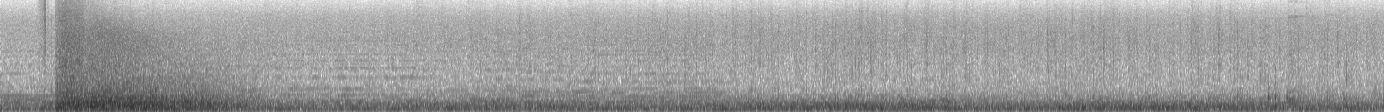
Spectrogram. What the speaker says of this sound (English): There's a hole in the roof and it's raining.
